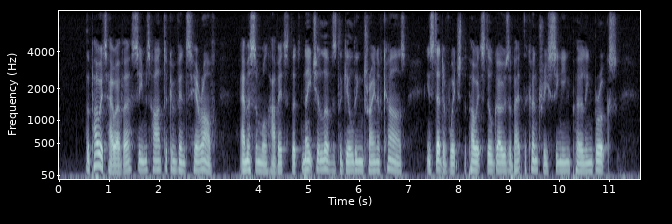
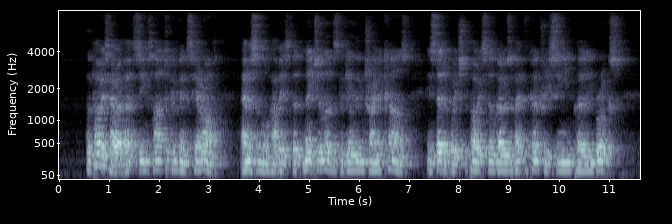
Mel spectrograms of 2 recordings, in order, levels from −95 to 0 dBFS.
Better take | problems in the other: first | room echo; dies away in 0.7 s

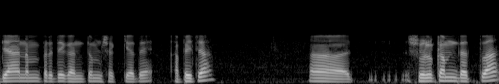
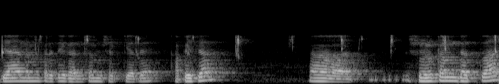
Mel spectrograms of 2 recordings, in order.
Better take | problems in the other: first | background sound (Drip); 19 dB below the speech // room echo; dies away in 0.7 s

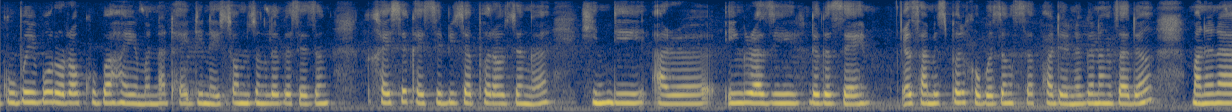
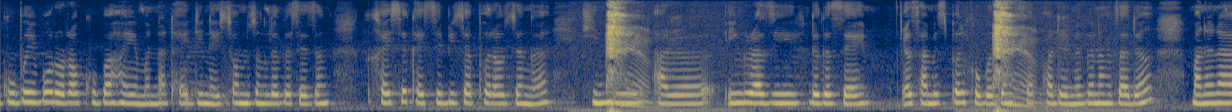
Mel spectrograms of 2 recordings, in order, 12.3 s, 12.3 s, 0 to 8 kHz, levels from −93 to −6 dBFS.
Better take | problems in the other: first | background sound (Cough); as loud as the speech

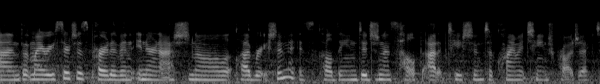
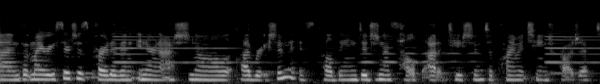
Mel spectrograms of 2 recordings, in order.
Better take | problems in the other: first | noise reduction (classical method WPE with log-MMSE)

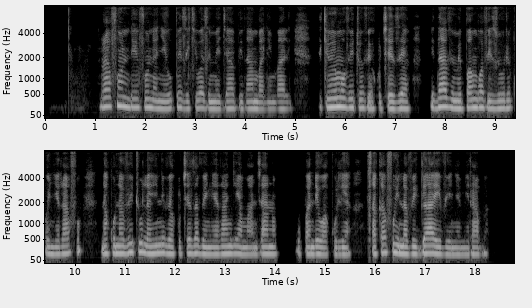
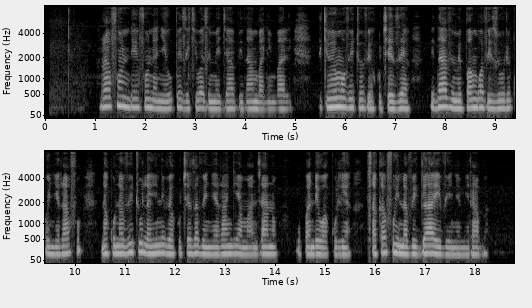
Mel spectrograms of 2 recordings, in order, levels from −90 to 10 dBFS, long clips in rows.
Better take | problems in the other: second | noise reduction (neural mask model Resemble Enhance denoiser)

